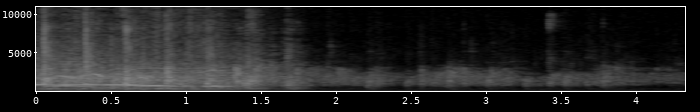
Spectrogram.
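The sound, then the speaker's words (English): An audience breaks into dense, loud clapping with a rising whoop of cheering at the start, then the applause gradually thins and fades to a softer, scattered patter. “If you're encouraged, but knowing that God covered you and God loves you and you receive it today, raise your hand, make some noise, clap, put your hands together and let God know.”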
